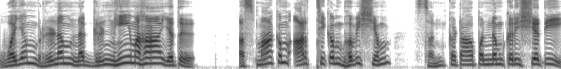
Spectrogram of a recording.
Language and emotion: Sanskrit, angry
